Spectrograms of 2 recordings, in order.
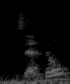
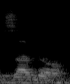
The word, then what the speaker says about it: Zundel: And then I think the last one I have is, is it Zendel? Zundel. Sorry, Zundel. rhymes with bundle.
